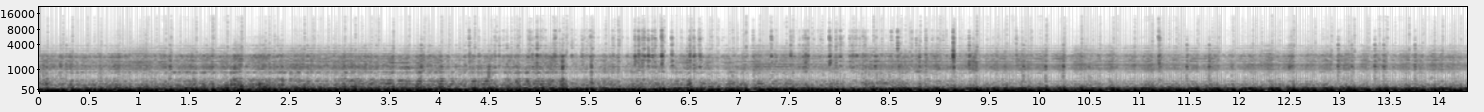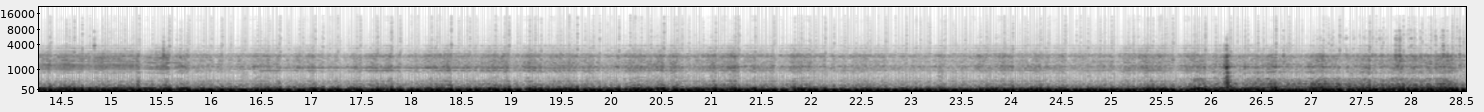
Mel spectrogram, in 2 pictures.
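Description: Open Cobra roadster's engine running at a steady cruise, heard from the open cockpit with heavy wind rumble on the microphone. Right at the end the engine note starts to climb.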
